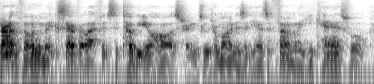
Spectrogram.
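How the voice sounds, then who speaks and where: A man with a British accent speaks in a very deep, low pitch. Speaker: film reviewer. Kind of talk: online film review narration. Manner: sardonic, humorous.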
